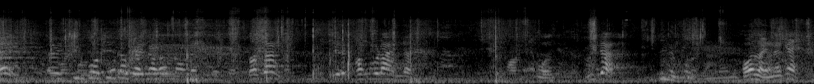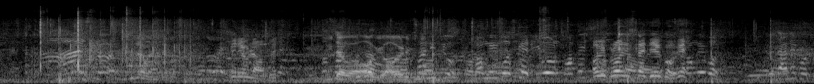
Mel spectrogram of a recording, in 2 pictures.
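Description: Spectators' and players' voices talking and calling out throughout, with a few sharp knocks.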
